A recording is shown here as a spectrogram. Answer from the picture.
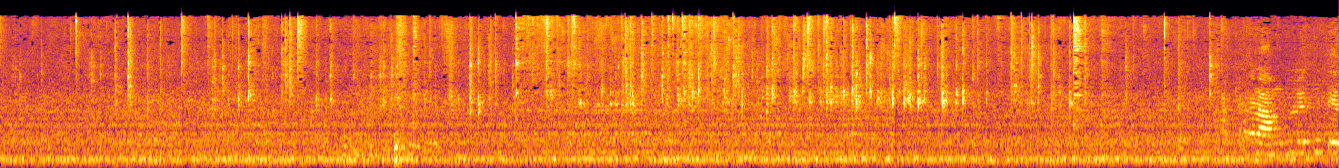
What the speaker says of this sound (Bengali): আমি শুধু সর্ষে একটু ফোড়ন দিলাম তেলে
